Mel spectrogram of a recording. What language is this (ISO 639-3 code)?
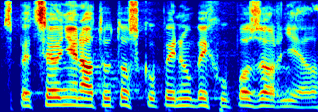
ces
